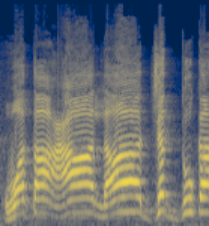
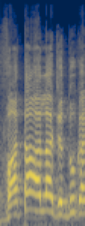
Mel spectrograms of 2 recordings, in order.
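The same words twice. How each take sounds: First: وَتَعَالَى with the عَا stretched long and slow; صحیح تلفظ، کھینچ کر; correct pronunciation. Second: وَتَعَالَى with the عَا rushed short; غلط تلفظ; wrong pronunciation shown. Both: Shown as a demonstration. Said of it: "نہیں ہے".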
